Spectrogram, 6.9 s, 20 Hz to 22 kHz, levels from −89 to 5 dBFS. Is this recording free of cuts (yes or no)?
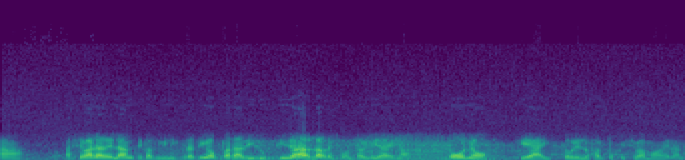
no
